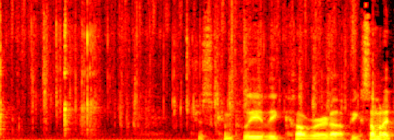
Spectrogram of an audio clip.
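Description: Seasoning rattles from a shaker as it is sprinkled.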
